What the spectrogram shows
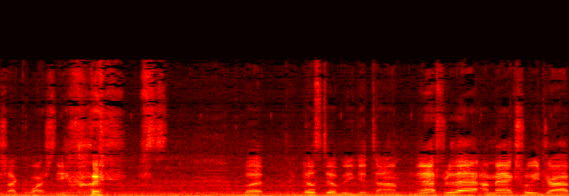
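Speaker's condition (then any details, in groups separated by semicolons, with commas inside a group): No condition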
